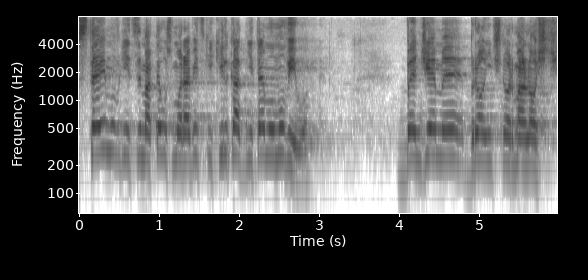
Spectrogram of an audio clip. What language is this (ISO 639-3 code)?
pol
